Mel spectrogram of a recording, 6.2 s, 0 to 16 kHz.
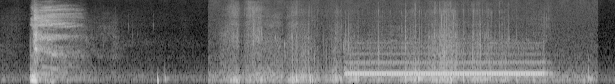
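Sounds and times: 
low hiss: 0:00.0 - 0:06.1
person coughing or clearing throat: 0:00.3 - 0:00.9
telephone dialing tone: 0:03.4 - 0:05.5.

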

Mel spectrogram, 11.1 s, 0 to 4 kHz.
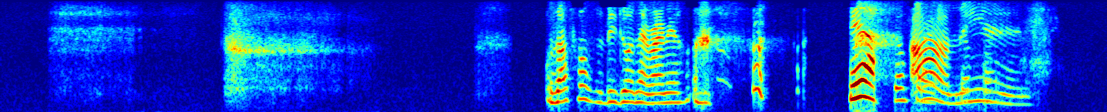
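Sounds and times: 
slow deep breaths during a mindfulness exercise: 0:00.5 - 0:03.8, 0:04.7 - 0:05.2
speech: 0:05.5 - 0:07.6, 0:08.5 - 0:10.4.

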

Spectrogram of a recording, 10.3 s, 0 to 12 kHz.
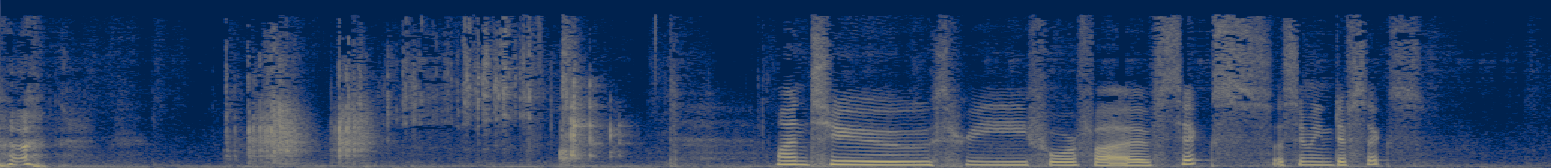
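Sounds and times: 
speech: 0:00.1 - 0:00.4, 0:05.2 - 0:09.5
small hard dice rattling across a hard surface: 0:01.5 - 0:04.2.

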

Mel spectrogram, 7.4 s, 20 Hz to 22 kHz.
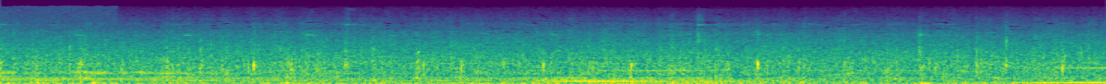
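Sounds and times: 
horse hooves clip-clopping on ground in walking rhythm: 0:00.0 - 0:07.3.

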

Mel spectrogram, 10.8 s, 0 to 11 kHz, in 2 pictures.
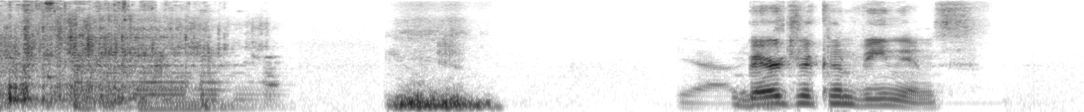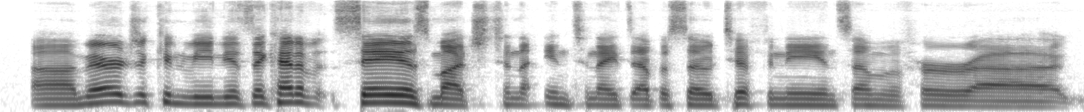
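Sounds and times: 
loud toilet flush rushing and gurgling: 0:00.0 - 0:01.4
speech: 0:03.6 - 0:04.9, 0:05.6 - 0:10.8.

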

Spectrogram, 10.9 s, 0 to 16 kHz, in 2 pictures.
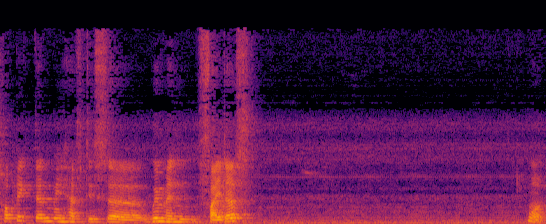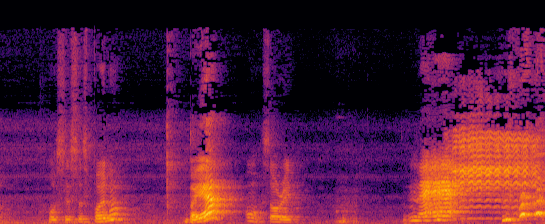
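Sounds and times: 
speech: 0:00.1 - 0:02.6, 0:05.3 - 0:10.9
goat bleat: 0:09.6 - 0:10.9.

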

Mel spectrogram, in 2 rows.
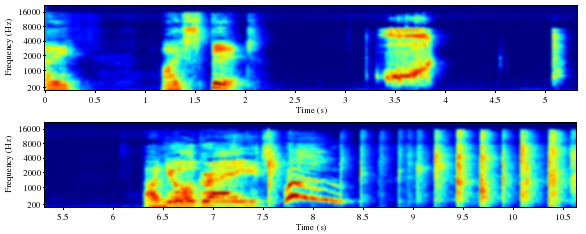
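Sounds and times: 
speech: 0:00.0 - 0:00.4, 0:01.2 - 0:02.2, 0:06.3 - 0:07.7
quiet applause from a small audience: 0:07.5 - 0:10.6.

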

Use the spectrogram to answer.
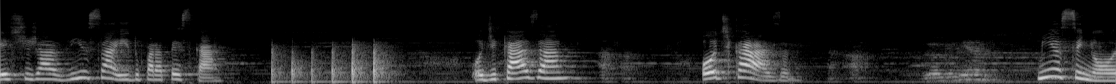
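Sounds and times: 
speech: 0:00.0 - 0:02.3, 0:04.8 - 0:05.8, 0:07.0 - 0:08.1, 0:09.2 - 0:11.1
knocking on a wooden door: 0:02.7 - 0:04.0.

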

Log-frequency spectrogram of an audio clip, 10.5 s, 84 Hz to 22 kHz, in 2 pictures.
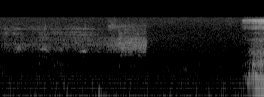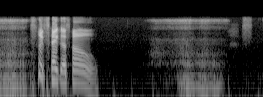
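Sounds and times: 
person snoring: 0:05.0 - 0:06.0, 0:08.4 - 0:09.8
speech: 0:06.0 - 0:07.3.

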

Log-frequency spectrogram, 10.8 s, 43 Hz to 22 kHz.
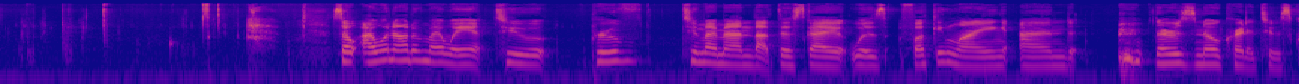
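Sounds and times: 
person sipping a drink with slurping and mouth noises: 0:00.0 - 0:02.7
speech: 0:02.8 - 0:10.8.

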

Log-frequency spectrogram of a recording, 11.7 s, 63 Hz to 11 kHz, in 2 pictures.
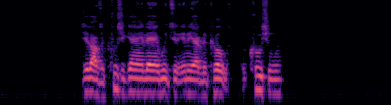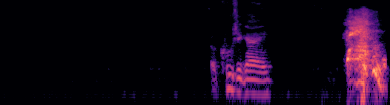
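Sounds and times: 
speech: 0:01.2 - 0:04.3, 0:09.2 - 0:10.0
person sneezing: 0:11.0 - 0:11.7.

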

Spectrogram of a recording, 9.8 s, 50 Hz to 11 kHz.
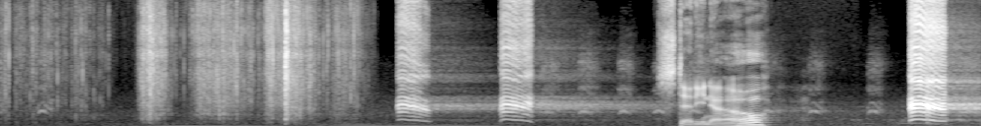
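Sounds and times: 
crow cawing harshly: 0:00.3 - 0:00.8, 0:04.0 - 0:06.6, 0:08.0 - 0:09.8
speech: 0:06.8 - 0:07.8.

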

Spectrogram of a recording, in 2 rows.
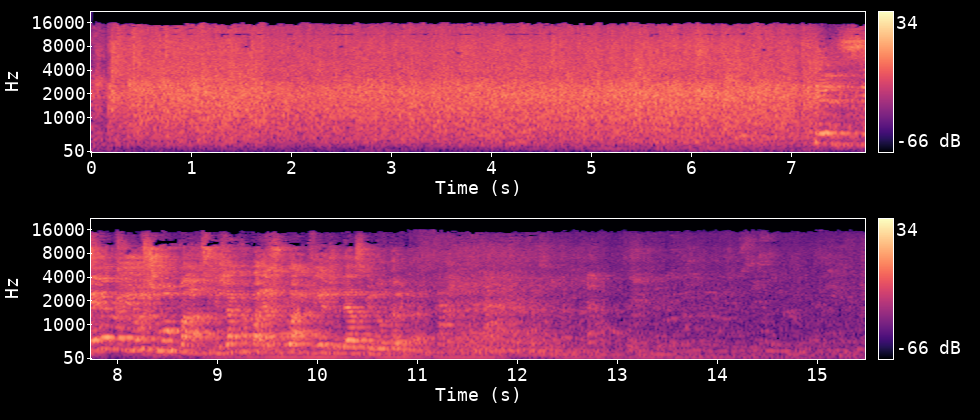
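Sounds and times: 
audience applauding in church: 0:00.0 - 0:08.2
laughter: 0:03.8 - 0:06.9, 0:11.0 - 0:14.2
speech: 0:08.0 - 0:11.2.

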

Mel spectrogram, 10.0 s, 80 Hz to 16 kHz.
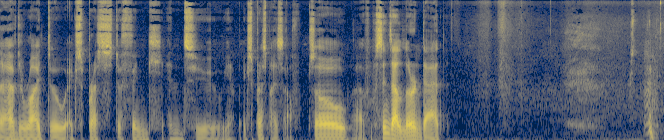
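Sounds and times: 
speech: 0:00.0 - 0:06.8, 0:09.7 - 0:09.9
low hiss: 0:00.0 - 0:09.9
person sneezing: 0:09.4 - 0:09.9.

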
